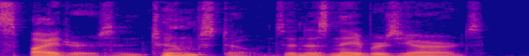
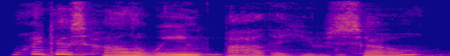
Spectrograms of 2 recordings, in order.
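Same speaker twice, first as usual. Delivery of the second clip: softer, lilting ghost woman; ghostly female voice; 3 semitones higher, 5 dB quieter than usual. A narrator's reading. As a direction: swoop down and up into a coaxing question. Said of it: "a female voice whispered in the dark".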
